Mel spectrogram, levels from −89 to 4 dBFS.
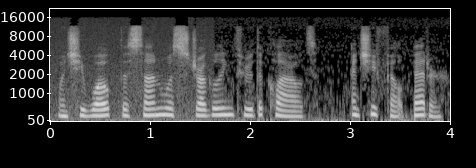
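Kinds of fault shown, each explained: Overdone noise removal: from about 1.63 s to the end, the background drops and breaks up into twinkling, warbling specks. A noise reduction stage is set too aggressively, pushing individual frequency bands far down or off whenever they sit near its noise estimate. The room noise, about 23 dB below the speech before this point, drops away into those specks, and the quieter parts of the speech are stripped away with it.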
